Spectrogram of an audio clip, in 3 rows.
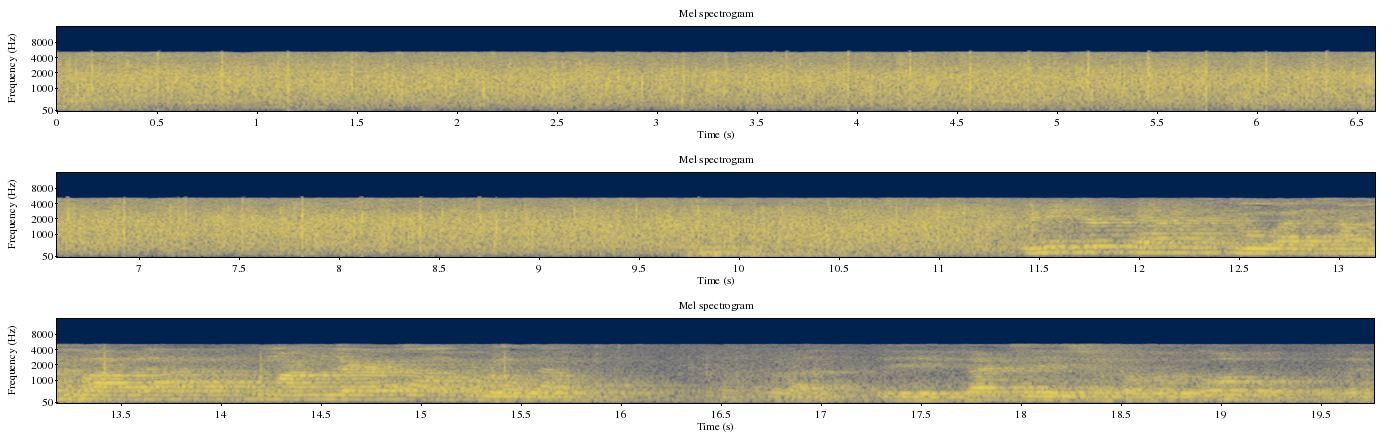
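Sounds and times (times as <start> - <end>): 
applause: 0.0 - 12.5
speech: 11.5 - 15.9, 16.8 - 19.7.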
